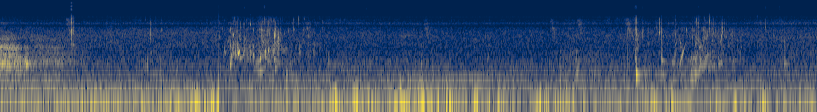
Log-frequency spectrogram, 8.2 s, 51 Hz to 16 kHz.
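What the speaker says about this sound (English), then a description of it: "I'm going to paddle around this fence" Wooden paddle strokes dip and splash on a calm lake, a few soft watery swishes around 2–3 and 6–7 seconds over steady outdoor ambience, close and moderately quiet.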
